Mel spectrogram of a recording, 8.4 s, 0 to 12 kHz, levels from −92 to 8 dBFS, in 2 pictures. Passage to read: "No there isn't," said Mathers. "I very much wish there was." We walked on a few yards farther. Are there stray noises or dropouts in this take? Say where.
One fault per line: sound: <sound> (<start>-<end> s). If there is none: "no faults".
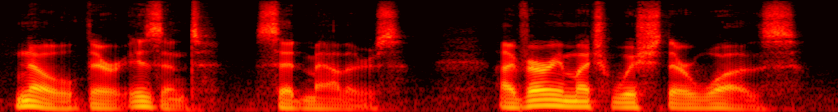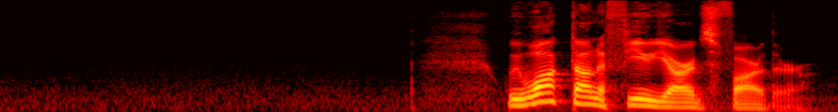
no faults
